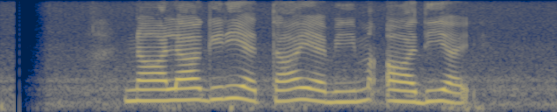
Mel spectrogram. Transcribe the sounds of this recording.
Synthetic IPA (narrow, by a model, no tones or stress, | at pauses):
naːlaːɡiɾiɐt̪ːaːjɐʋiːmɐʔaːd̪ijaːj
